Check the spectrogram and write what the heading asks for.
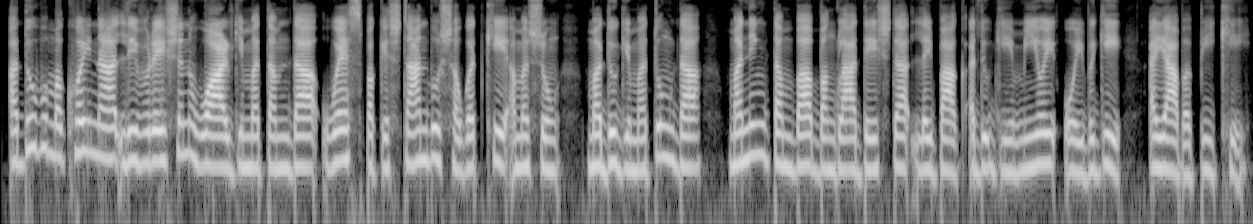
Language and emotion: Manipuri, neutral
